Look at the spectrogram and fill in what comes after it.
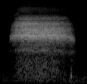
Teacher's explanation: sh, que é fricativa alveopalatal desvozeada.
